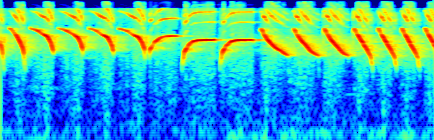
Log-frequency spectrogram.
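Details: Domestic canary song used as a master recording for training canaries, with the 'cuit cuit' and long rolling 'ngerol' style: a rapid series of high downward-sweeping whistled notes, some longer rising upslurs mid-phrase, loud and clean.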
